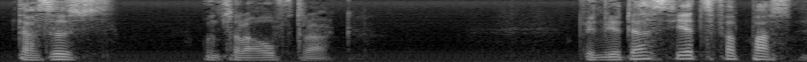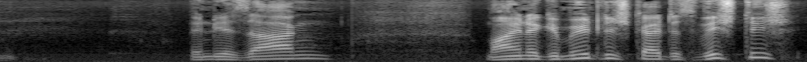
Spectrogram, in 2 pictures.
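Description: Preacher guy, fairly high voice, intense sermon, gets loud, dry recording. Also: dry recording. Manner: non-native German, intense, rising to loud exhortation. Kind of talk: sermon and closing prayer.

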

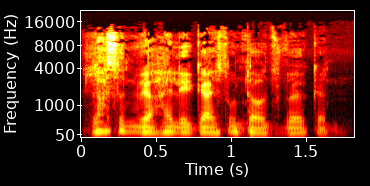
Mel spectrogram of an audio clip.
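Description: A man preaching a sermon in non-native German with grammar slips, swinging from loud, impassioned passages to hushed ones. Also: on the low side, steady tone, fast, no echo. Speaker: pastor. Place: church service.

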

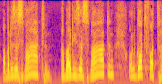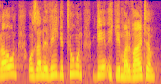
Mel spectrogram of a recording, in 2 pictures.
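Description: High-voiced preacher, emphatic man. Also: a little slow. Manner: emphatic, swings from loud declarations to quiet asides. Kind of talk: sermon.

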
